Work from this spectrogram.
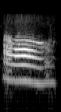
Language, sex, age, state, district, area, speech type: Assamese, female, 45-60, Assam, Nagaon, rural, conversation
